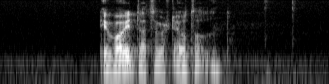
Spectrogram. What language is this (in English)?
Faroese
